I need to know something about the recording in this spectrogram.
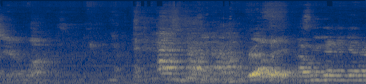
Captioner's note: audience laughing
